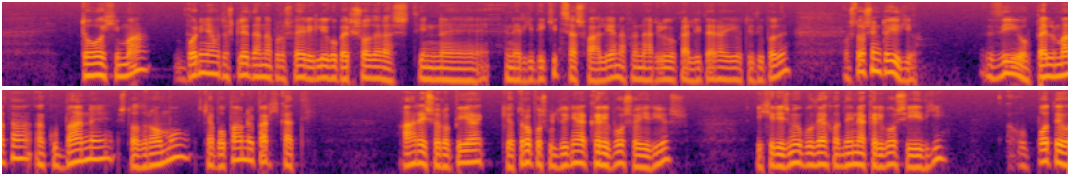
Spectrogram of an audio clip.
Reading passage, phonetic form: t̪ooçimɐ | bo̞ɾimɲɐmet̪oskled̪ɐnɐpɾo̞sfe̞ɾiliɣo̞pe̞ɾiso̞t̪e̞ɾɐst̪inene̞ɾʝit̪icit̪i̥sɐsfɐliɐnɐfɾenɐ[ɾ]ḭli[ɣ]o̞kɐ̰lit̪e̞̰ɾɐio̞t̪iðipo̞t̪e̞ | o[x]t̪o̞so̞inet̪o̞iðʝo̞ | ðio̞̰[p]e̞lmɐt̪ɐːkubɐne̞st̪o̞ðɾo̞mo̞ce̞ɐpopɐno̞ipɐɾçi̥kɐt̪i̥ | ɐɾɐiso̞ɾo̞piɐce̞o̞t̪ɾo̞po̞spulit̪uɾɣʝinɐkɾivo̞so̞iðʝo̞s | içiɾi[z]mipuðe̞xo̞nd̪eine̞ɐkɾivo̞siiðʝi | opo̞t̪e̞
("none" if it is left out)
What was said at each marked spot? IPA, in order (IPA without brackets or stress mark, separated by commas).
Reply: ɾ, ɣ, s, p, z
